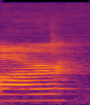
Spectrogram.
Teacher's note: it's the ah as in father and then the schwa with roticity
